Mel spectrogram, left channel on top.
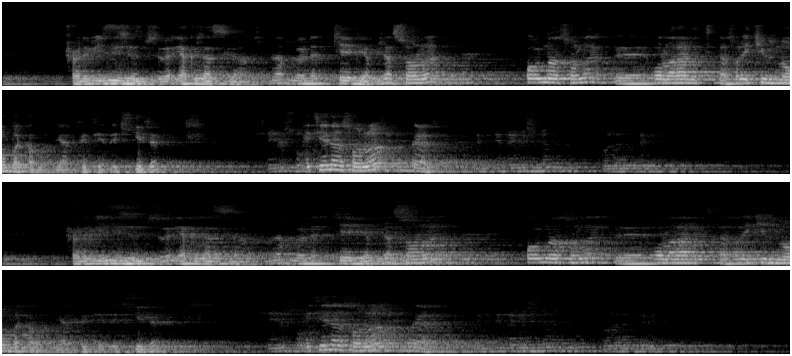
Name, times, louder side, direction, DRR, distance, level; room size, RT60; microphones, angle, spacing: voice 1, 0.6-4.4 5.2-9.9 10.9-11.7 12.0-12.2, left 3 dB, 75° left, 5 dB, 0.7 m, -23 dB
voice 2, 10.4-11.2 11.5-11.9 12.6-13.4 13.9-14.4, left 1 dB, 40° left, -3 dB, 2.9 m, -38 dB
17.0 x 11.0 x 4.4 m, 2.5 s
head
